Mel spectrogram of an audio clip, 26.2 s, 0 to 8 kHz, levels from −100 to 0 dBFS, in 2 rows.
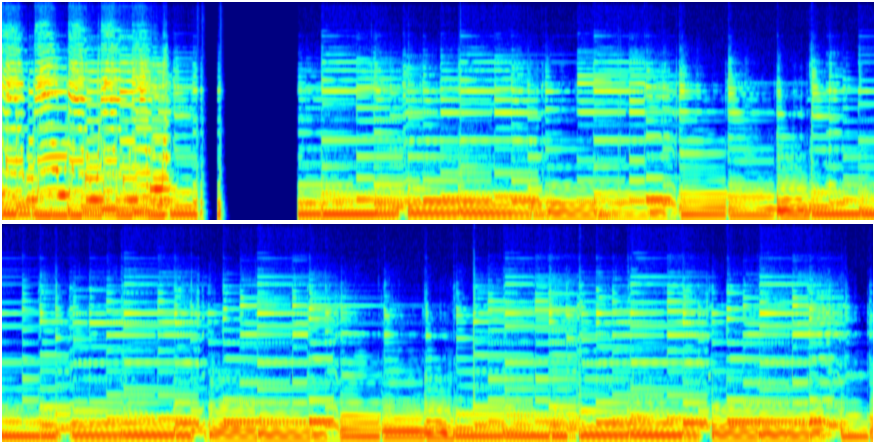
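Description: At 2.92 s a short stall from a late packet holds the sound for 53 ms. The jitter buffer briefly ran dry and the receiver stretched the last fragment, then resumed from the same point with nothing lost.

Two call audio freezes follow immediately, from 2.99 to 3.25 s and from 3.27 to 4.46 s. These are likely caused by packets held up in transit. In each, the final sound decays into silence, about 130 ms and then about 1.06 s, before playback picks up where it stopped, inserting 236 ms and 1167 ms of gap.

Jitter buffer speed-up occurs from 18.02 to 19.75 s at 117%, from 21.04 to 21.72 s at 111%, and from 23.51 to 26.15 s at 117%. The receiver trimmed many tiny pitch-period slices to shed excess buffered delay: roughly a third of a second, under a tenth, and half a second. The audio sounds hurried at unchanged pitch. Throughout, the band-limit to 8 kHz fits a G.722 call path.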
